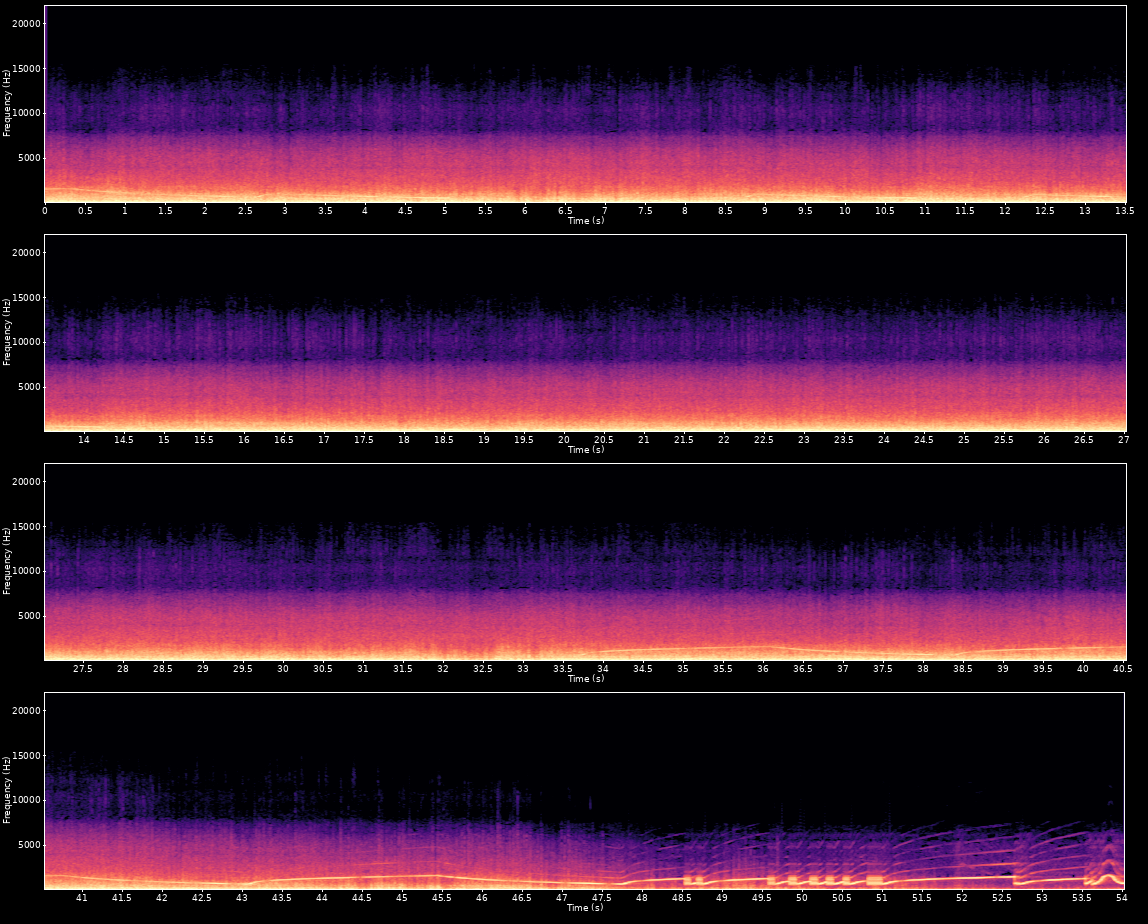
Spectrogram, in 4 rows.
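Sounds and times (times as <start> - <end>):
police siren wailing: 0.0 - 18.0, 32.5 - 54.0
wind and road noise: 0.0 - 54.0.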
